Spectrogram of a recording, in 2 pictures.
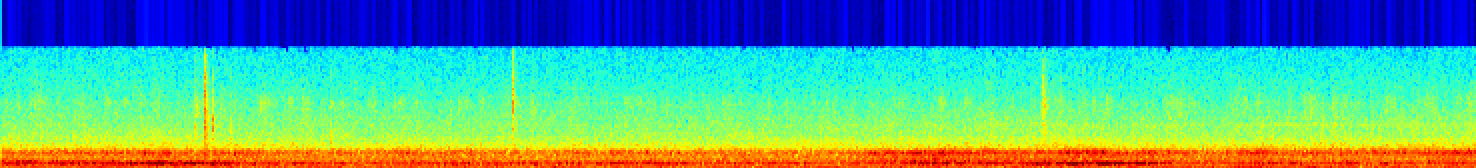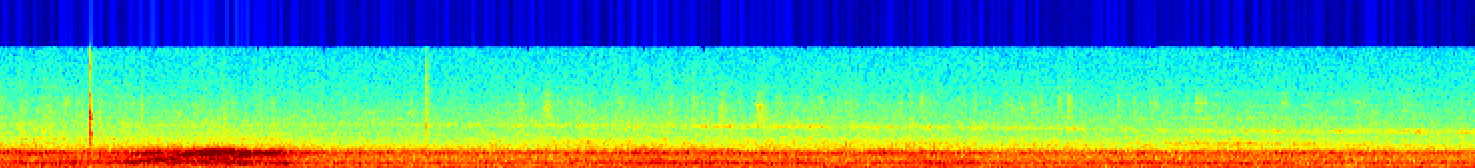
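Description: Cabin running noise of an Airport Rail Link electric express train at speed: a steady rumble with a low hum, and a short rising whine about halfway through.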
